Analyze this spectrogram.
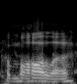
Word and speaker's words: Kamala: harris i think that's how you say it kamala it's kamala it's kamala it's not look it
